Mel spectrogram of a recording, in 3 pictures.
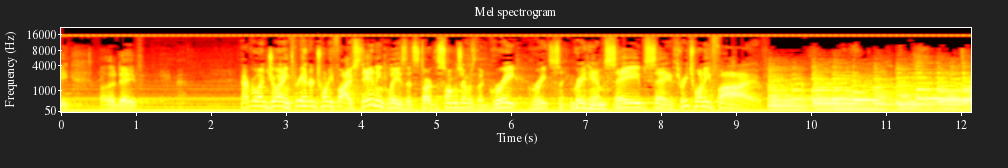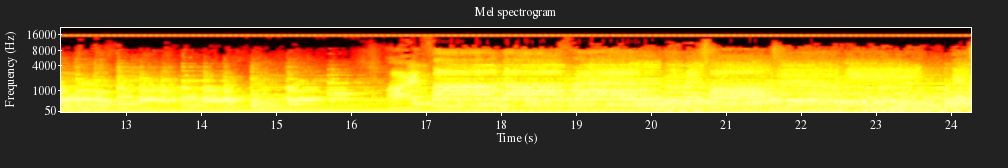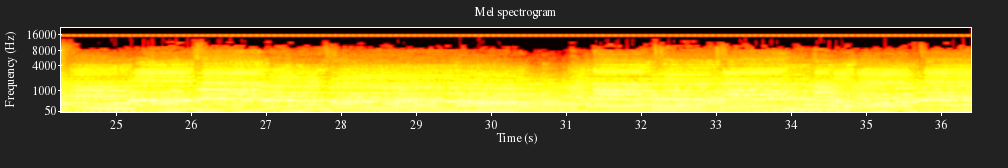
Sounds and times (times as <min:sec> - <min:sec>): Male singing: 0:16.5 - 0:18.9
Choir: 0:16.5 - 0:36.4.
